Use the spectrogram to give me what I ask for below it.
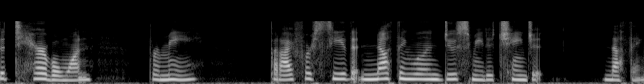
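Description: No technical faults can be heard anywhere in this speech recording. There is nothing to place on the timeline.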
